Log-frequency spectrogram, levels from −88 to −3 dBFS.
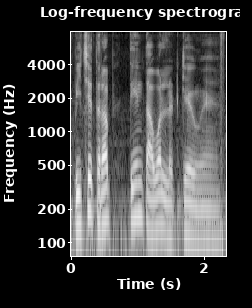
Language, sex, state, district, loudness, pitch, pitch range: Hindi, male, West Bengal, Alipurduar, -18 LUFS, 120 Hz, 110-145 Hz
